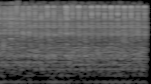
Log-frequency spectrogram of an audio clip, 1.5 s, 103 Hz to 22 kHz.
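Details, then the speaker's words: CD-ROM drive in a 1997 Compaq LTE 5400 laptop running Windows 95, making a faint, fast, rough whirring and ratcheting grind while spinning the disc. It sounds unhealthy but did not fail, and the cause is unconfirmed. "that drive doesn't sound too healthy either I'm gonna have to make some repairs to that"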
